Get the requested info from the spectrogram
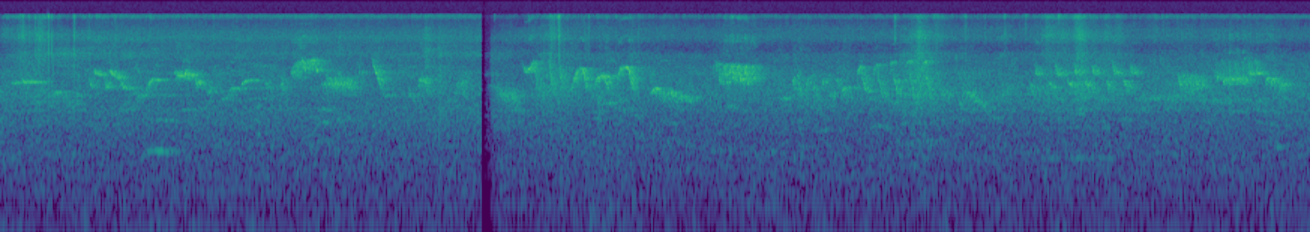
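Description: Small birds chirping in short, repeated calls over a faint steady hiss, with a brief dropout about six and a half seconds in.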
